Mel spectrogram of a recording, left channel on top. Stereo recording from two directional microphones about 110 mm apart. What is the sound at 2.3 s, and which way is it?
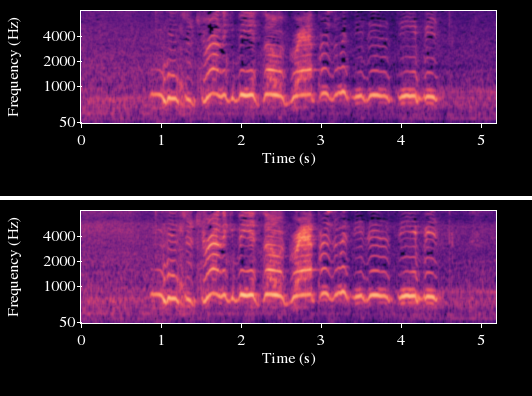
Bird, 15° right (ahead or behind).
